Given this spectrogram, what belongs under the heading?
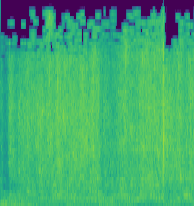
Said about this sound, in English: I don't like the toilet flush arrangements here. You have to, the lid is up against the wall, and you have to pull the lid back from the wall to reach the button.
